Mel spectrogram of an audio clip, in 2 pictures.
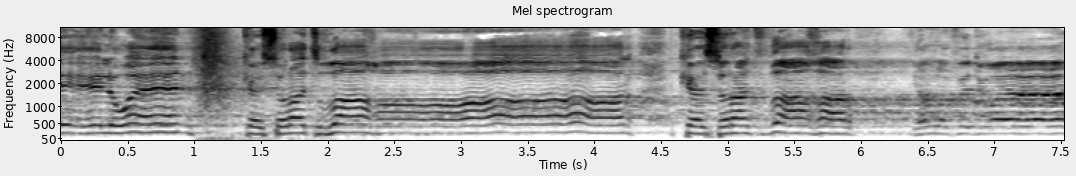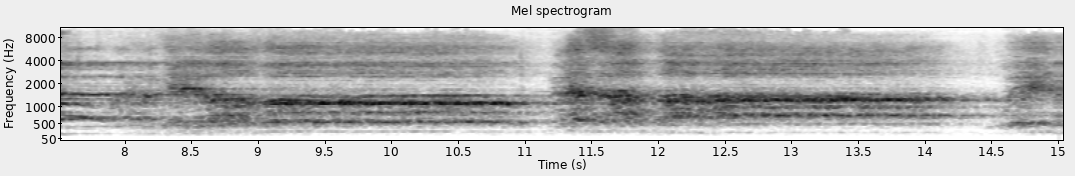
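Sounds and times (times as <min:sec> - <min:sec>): crowd of men chanting in unison: 0:05.9 - 0:15.0.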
